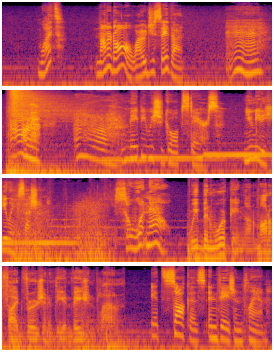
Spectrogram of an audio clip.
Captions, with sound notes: What? Not at all. Why would you say that? Mm-mm. [groaning] Maybe we should go upstairs. You need a healing session. So what now? We've been working on a modified version of the invasion plan. It's Sokka's invasion plan.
